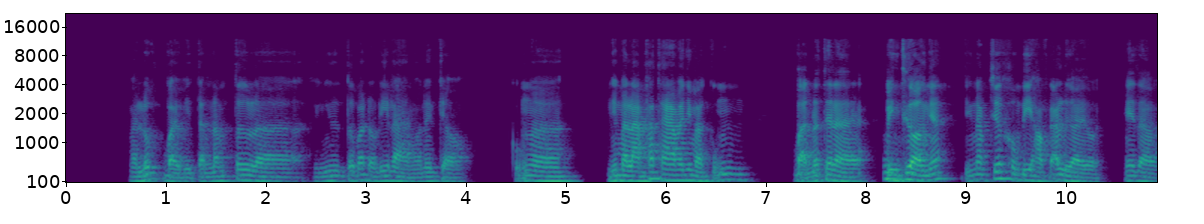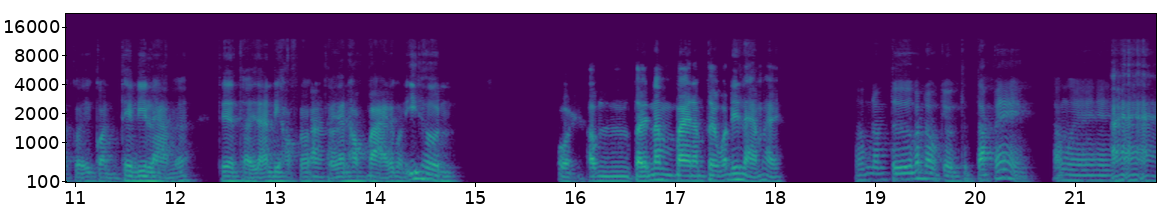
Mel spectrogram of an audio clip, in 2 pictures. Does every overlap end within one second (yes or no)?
yes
